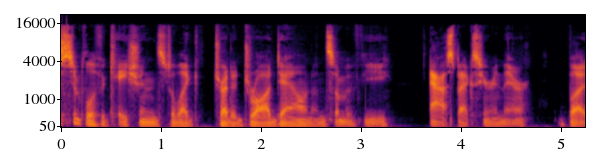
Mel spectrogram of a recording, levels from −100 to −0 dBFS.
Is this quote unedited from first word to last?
yes; 0 cuts

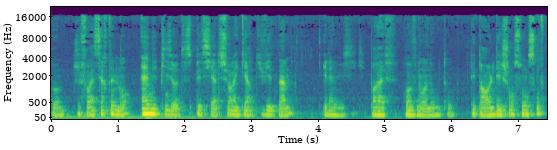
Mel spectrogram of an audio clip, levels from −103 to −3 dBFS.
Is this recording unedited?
yes; 0 cuts

